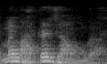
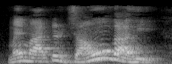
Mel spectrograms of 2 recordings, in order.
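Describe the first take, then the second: First: It is said as a plain, neutral statement. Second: It is said firmly, stressing the verb.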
